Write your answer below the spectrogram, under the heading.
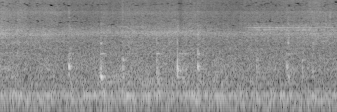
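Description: Wooden spatula stirring and scraping beef, onions and spices as they fry in a metal pot, with scattered short knocks of the spatula against the pot over a steady sizzle.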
